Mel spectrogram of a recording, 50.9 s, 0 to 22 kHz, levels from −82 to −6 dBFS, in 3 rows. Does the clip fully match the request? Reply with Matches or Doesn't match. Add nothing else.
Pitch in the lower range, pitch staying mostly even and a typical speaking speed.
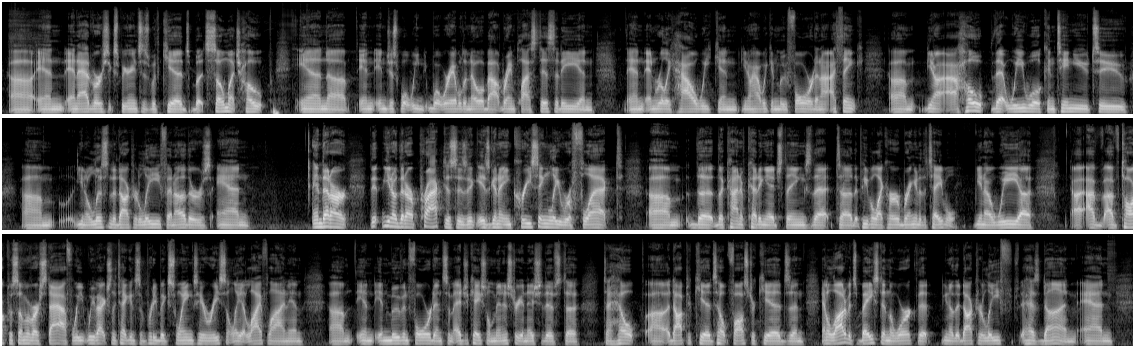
Matches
